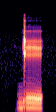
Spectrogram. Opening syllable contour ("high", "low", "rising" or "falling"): low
